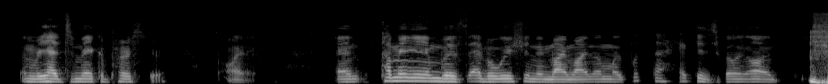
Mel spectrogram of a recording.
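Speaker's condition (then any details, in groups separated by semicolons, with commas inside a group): Cerebral palsy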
